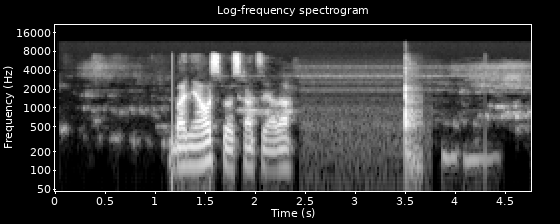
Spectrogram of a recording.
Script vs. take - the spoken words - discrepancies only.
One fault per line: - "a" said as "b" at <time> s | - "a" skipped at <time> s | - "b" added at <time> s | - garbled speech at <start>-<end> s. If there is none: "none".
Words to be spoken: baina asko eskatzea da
none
